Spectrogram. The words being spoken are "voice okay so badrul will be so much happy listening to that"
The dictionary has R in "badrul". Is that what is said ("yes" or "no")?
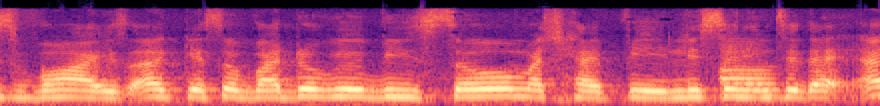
no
